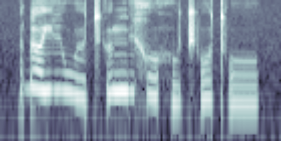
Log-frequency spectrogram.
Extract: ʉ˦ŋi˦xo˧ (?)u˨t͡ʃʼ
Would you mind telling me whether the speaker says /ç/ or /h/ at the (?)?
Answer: h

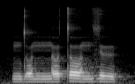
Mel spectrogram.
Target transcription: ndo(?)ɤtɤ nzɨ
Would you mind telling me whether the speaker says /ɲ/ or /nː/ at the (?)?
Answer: nː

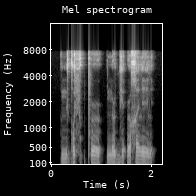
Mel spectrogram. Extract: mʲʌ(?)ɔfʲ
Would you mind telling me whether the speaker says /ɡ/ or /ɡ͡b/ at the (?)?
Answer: ɡ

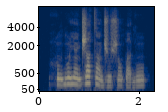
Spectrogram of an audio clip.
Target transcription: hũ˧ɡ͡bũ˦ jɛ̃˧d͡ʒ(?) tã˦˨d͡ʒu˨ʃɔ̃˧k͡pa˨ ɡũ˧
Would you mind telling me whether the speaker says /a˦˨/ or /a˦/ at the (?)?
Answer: a˦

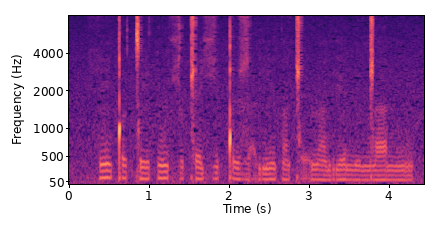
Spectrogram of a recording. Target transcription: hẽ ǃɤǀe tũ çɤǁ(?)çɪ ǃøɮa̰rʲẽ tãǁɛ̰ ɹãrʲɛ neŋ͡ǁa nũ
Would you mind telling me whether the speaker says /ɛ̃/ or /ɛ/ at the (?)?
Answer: ɛ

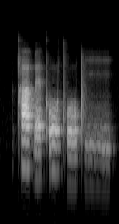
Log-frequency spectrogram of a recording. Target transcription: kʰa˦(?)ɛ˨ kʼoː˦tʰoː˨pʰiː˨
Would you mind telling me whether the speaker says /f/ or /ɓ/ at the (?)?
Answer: ɓ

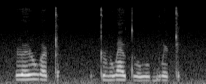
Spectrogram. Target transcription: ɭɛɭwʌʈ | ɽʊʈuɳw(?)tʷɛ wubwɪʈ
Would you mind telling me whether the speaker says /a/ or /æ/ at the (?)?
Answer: æ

